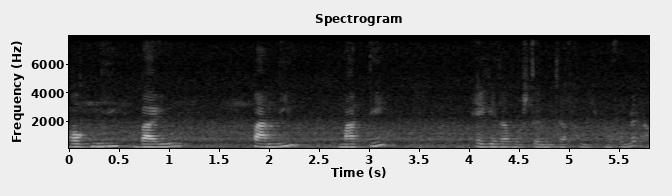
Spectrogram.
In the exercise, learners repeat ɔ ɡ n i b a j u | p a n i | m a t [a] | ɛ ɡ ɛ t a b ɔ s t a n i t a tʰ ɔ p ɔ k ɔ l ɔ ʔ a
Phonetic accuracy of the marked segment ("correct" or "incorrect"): incorrect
